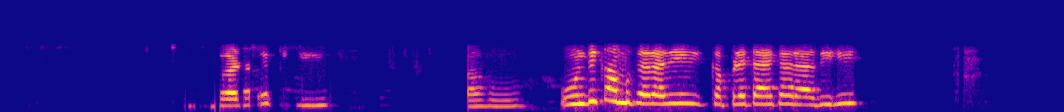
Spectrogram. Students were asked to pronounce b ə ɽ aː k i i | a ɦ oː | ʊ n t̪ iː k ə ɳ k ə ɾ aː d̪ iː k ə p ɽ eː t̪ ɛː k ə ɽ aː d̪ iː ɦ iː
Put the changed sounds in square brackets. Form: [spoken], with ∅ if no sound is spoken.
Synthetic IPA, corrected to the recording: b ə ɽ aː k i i | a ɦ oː | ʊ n [d̪] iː k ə [m] k ə ɾ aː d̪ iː k ə p ɽ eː t̪ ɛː k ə [ɾ] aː d̪ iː ɦ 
